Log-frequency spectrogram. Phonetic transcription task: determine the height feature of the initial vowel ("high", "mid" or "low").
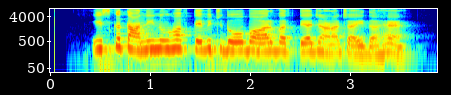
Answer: high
